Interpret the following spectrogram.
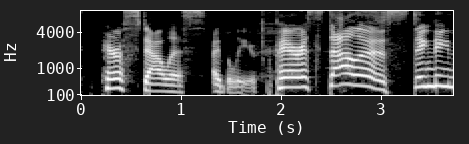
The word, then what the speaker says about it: peristalsis: Anyways, it's called peristalsis. Peristalsis, I believe.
